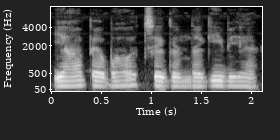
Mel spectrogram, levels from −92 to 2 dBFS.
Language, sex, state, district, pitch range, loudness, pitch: Hindi, male, Jharkhand, Ranchi, 125-130 Hz, -15 LUFS, 130 Hz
